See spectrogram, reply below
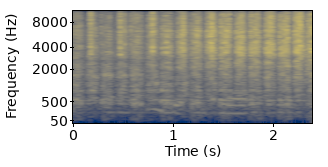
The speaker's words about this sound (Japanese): そこに紙やすり、これでこうどんどんどんどん削っていくんですけども、 紙やすりで削れちゃう、 はい、あの滑石っていう石なんですけども、はあ、非常にこう柔らかい石でして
